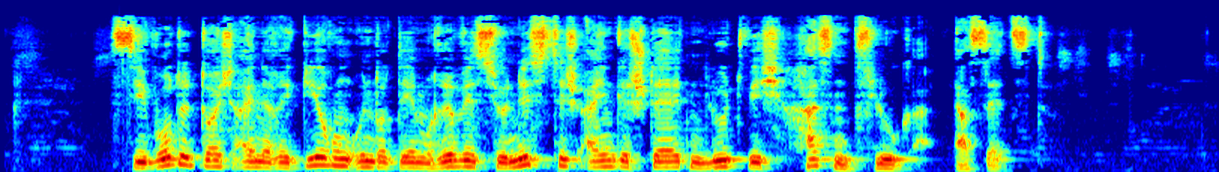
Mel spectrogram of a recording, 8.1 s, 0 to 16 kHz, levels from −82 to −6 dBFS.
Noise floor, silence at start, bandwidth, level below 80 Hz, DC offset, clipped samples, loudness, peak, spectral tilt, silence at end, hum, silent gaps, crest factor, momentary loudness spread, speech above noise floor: -62 dBFS; 0.75 s; 11.5 kHz; -48 dBFS; under 0.1%; under 0.1%; -16 LUFS; 0 dBFS; -3.5 dB/octave; 1.15 s; none; none; 18 dB; 8 LU; 45 dB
